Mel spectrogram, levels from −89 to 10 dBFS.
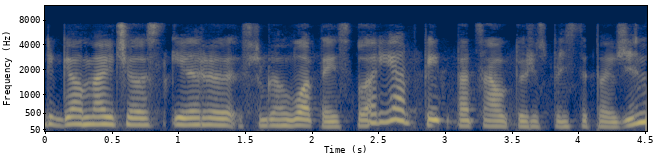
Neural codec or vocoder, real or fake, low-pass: codec, 16 kHz, 1 kbps, FreqCodec, larger model; fake; 7.2 kHz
